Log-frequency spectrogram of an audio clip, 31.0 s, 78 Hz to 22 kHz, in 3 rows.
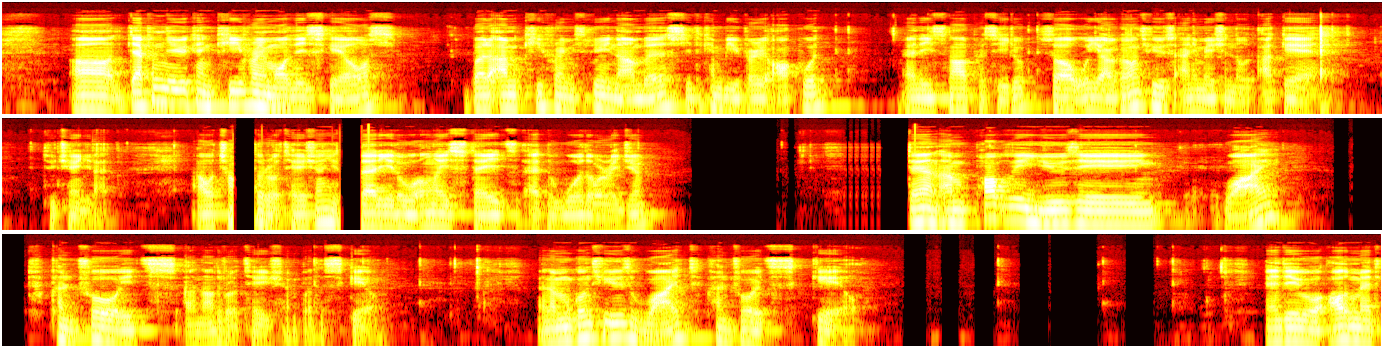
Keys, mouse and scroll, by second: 6.3 click, 7.0 shift+d, 8.0 middle click, 8.4-8.7 scroll up 4, 8.7 middle click, 9.9 click, 10.4 middle click, 10.8 scroll down 1, 11.7 click, 12.4 middle click, 12.7 scroll up 3, 13.2 middle click, 13.9 click, 14.5 middle click, 14.9-15.2 scroll down 3, 15.2 middle click, 15.6-16.3 scroll down 2, 17.7 click, 18.9 click, 22.1 middle click, 22.7 click, 23.4 click, 24.1 middle click, 25.1 click, 29.0 click, 29.7-30.2 scroll up 1, 30.2-31.0 scroll up 4, 30.3 middle click.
